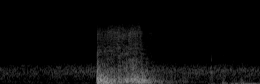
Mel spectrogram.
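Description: A wooden door bursts open with a loud crack.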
